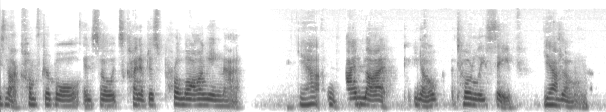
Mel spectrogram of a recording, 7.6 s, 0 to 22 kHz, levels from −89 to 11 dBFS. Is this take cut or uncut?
uncut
